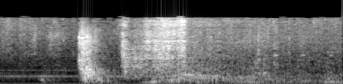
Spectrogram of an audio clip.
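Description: A car engine starts and the car races off: a sharp burst as it fires, then a steady, sustained engine roar that carries to the end.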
